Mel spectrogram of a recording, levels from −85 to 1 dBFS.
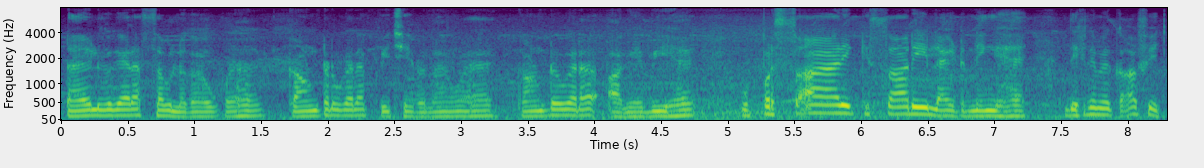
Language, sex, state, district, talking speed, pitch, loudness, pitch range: Hindi, male, Punjab, Kapurthala, 190 wpm, 140 Hz, -16 LUFS, 130-155 Hz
